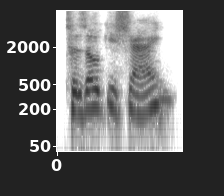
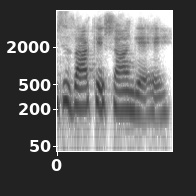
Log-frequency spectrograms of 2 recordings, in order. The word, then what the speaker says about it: Ntozake Shange: She's one of my favorite authors, Tazoki Shang, I think is how you say it. It's her first name. Ntozake Shange. Yeah. Correct.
